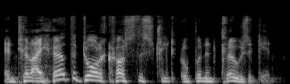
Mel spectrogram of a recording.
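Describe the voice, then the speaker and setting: A man's voice: on the high side, big pitch swings, fast talker, fairly bright tone, slightly rough, no room sound, clean studio sound, voice pushed up, heavily acted. A man voicing an observant, self-assured witness in an audiobook, answering in a precise, matter-of-fact way. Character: observant male witness, precise and sure of himself.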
